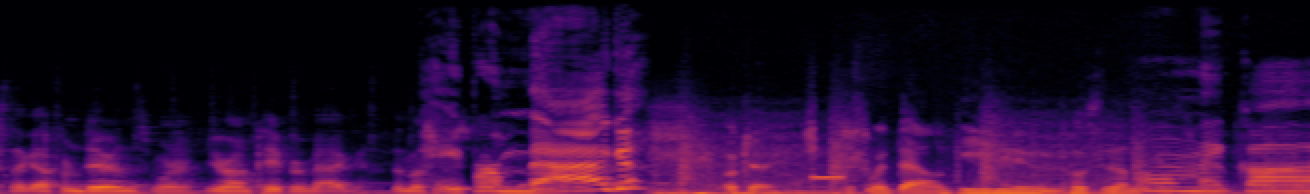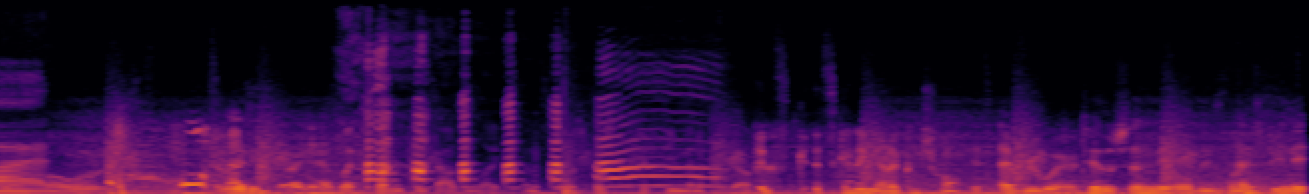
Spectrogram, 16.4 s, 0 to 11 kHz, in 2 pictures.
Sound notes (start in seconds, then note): 10.3 laughs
